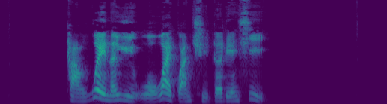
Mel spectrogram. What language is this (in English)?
Chinese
